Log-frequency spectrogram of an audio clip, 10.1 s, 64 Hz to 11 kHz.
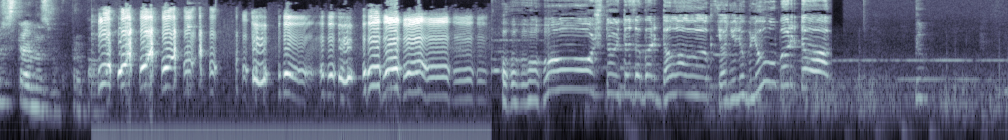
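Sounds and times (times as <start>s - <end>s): low steady hum: 0.9s - 5.0s
high-pitched cartoon ghost laughing: 1.0s - 5.4s.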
